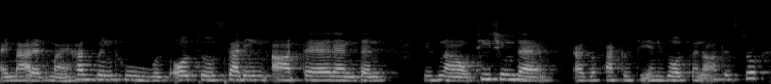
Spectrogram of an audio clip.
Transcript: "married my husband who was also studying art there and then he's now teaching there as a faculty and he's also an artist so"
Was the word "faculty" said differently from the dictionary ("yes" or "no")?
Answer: no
